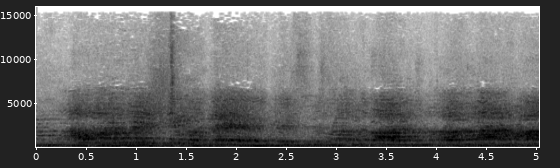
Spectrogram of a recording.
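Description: A group of schoolchildren singing a Christmas carol together.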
